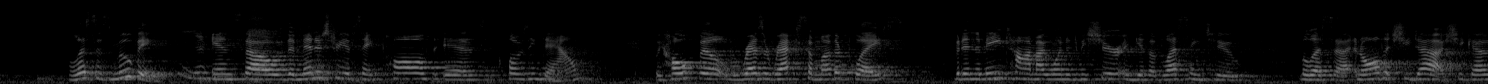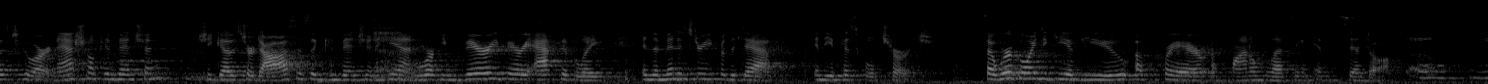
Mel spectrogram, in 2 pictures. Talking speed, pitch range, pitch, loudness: 165 wpm, 215-255 Hz, 235 Hz, -44 LUFS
